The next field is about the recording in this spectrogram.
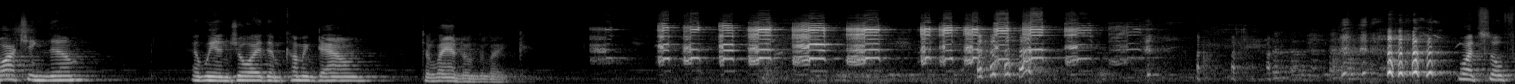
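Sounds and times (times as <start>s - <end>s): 
speech: 0.0s - 1.0s, 1.9s - 5.3s, 14.6s - 15.1s
Canada goose honking: 5.9s - 11.7s
laughter: 6.6s - 14.6s.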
